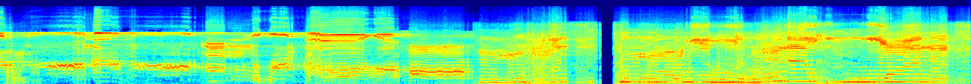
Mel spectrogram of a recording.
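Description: Electronic sound collage of warbling, pitch-bent voice-like tones. A steady low hum comes in about halfway, and the sound cuts out completely for an instant shortly after.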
